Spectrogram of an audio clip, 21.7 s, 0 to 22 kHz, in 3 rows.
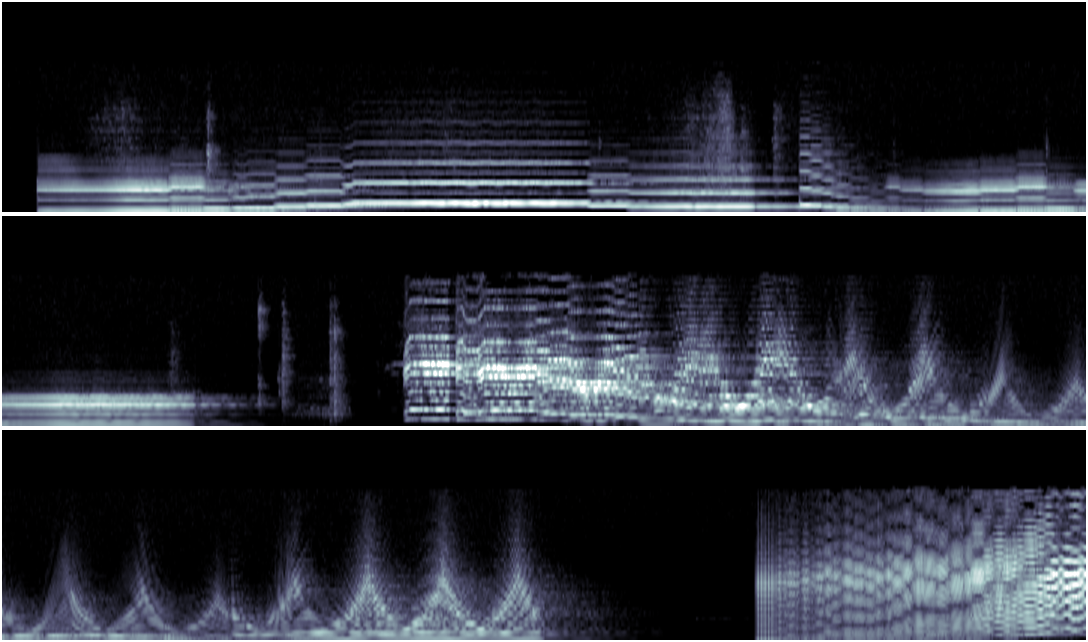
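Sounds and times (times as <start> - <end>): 
electronic wind instrument: 0.2 - 8.9, 9.9 - 18.7, 19.5 - 21.6.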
